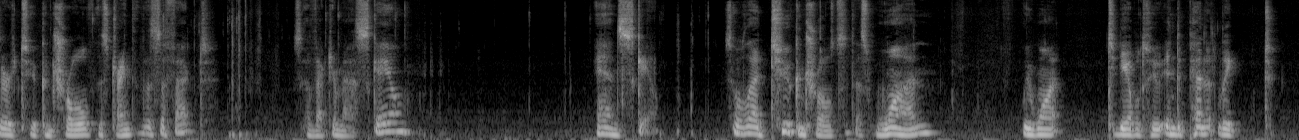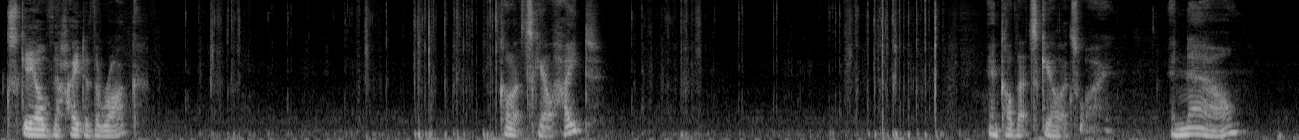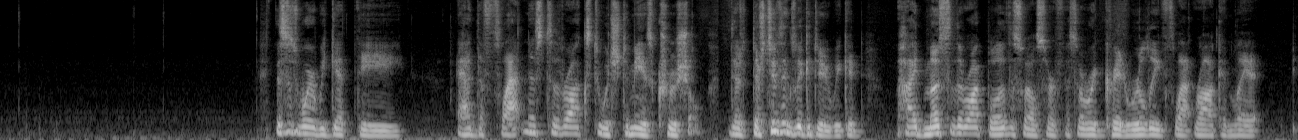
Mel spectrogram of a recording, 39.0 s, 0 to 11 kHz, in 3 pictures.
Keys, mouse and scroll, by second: 3.9 click, 4.2-4.9 scroll down 4, 4.4-4.9 scroll up 2, 5.3 click, 6.8 click, 6.8 middle drag, 14.8-15.7 drag, 16.3 scroll down 2, 16.5 click, 19.3-20.4 drag, 20.7 click, 21.1 scroll down 2, 21.3 click, 26.1-27.3 drag, 27.6 click.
